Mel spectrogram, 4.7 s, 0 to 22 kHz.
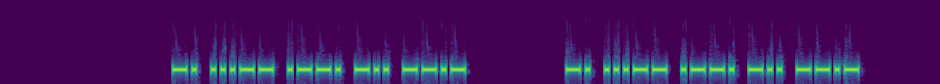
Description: Morse code, heard as a keyed tone, about 51 wpm, 700 Hz. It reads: N3PDQ N3PDQ
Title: USA Call Signs - 5 Characters - Repeated 2x - 50wpm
